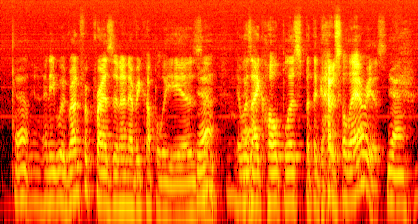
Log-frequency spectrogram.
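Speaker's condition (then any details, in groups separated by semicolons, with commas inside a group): No condition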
